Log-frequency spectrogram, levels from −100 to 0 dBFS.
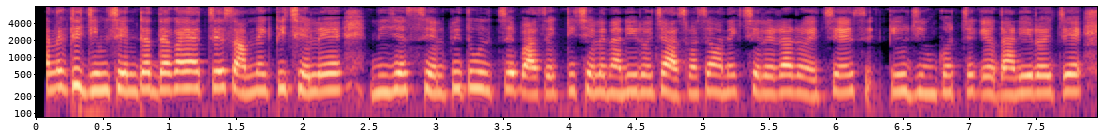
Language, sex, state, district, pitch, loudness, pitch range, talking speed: Bengali, female, West Bengal, Purulia, 245 Hz, -14 LUFS, 235-265 Hz, 210 wpm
